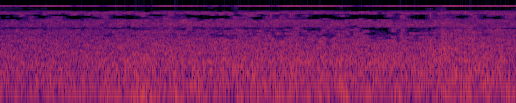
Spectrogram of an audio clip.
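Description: A rain-swollen creek and river in Santiago, Nuevo León, close to overflowing after heavy rain, produce a steady, dense rushing roar of water with no break or other sound.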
